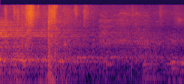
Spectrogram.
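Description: A single dull thump about two-thirds of a second in, a boot stepping onto the baling machine's steel step, under faint voices.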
